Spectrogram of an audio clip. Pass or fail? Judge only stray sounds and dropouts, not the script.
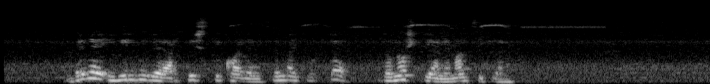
pass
